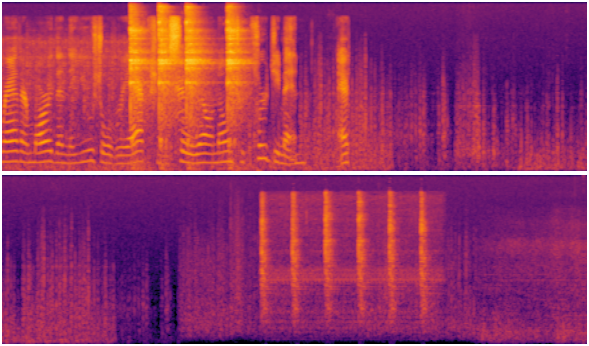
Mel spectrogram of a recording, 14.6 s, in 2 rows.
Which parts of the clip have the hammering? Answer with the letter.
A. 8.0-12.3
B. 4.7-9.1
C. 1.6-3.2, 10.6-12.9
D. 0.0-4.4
C.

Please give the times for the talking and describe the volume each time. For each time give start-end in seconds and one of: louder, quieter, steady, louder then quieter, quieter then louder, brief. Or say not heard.
0.0-4.4 steady.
